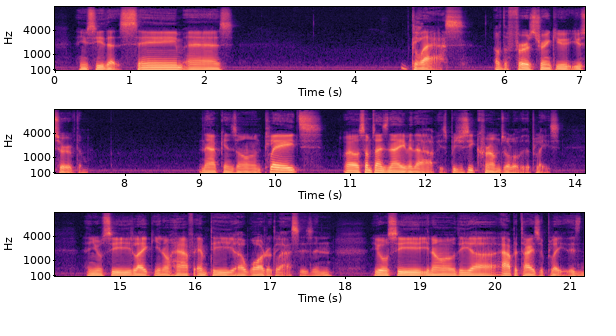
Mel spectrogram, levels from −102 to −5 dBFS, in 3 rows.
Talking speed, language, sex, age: 145 wpm, English, male, 40-59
